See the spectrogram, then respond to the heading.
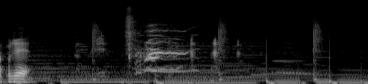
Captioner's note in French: rires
